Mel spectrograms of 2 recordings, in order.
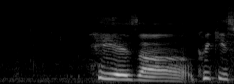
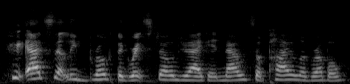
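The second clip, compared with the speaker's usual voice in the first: ordinary delivery, nothing marked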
